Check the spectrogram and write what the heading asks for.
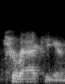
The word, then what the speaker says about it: Terrakion: Cobalion, it's Terrakion, that's how you pronounce it.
